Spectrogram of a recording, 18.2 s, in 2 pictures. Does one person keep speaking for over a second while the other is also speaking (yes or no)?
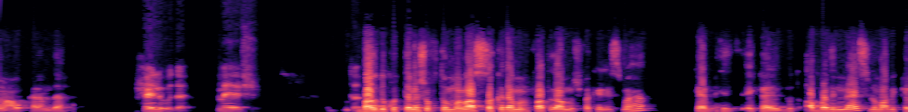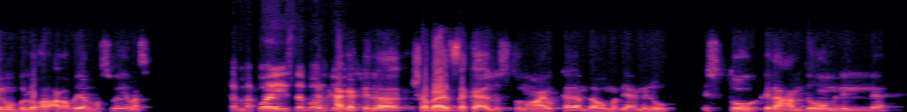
no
